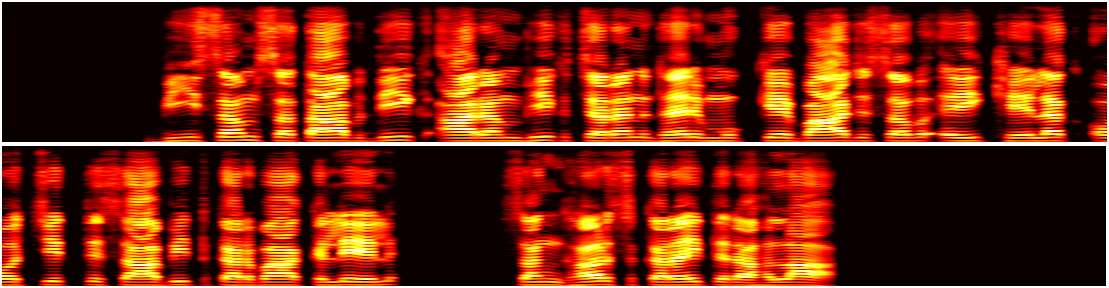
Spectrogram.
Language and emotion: Maithili, neutral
